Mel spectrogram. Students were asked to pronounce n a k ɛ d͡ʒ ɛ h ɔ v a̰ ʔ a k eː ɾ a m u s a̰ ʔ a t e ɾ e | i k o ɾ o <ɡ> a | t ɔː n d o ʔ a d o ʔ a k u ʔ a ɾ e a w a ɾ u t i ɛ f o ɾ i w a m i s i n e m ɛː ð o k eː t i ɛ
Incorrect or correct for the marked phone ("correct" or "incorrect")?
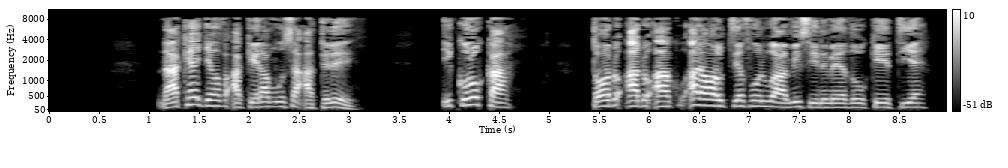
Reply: incorrect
